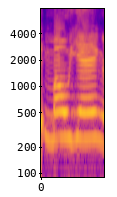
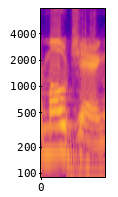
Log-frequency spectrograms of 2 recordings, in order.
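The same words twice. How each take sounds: First: "Mojang" said as MO-YANG. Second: "Mojang" said as MO-JANG; Mojang with hard J. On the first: Asking the co-host which way to say it, Mojang with a Y. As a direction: say "Mojang" with a y sound in place of the j. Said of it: "how are we saying it". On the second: Offering the co-host the other way, Mojang with a hard J. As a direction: say "Mojang" with an English j, as in jam. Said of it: "do you say Mojang or Mojang". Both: Shown as a demonstration.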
